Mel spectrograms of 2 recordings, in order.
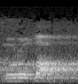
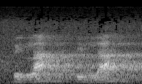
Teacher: lafaz Allah bertemu dengan kasroh, pokoknya nggak usah ragu-ragu lafaz Allahnya dibaca tipis cenderung dengan lah.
